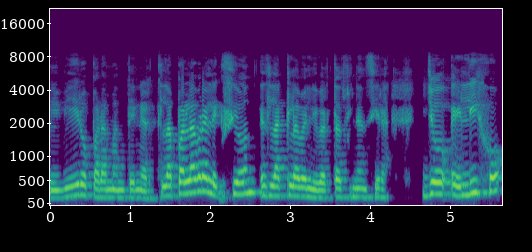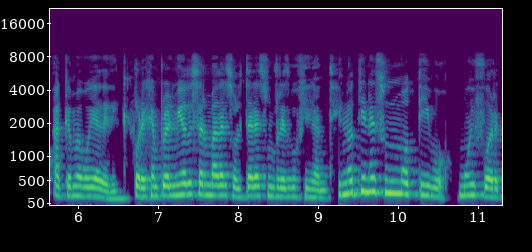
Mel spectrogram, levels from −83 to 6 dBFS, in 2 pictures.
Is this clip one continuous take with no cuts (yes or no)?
no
